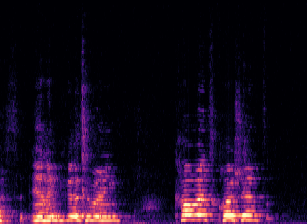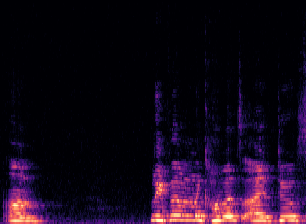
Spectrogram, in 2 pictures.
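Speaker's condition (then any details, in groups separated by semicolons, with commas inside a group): Cerebral palsy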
